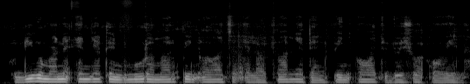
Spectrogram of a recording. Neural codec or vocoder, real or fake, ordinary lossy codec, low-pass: codec, 44.1 kHz, 7.8 kbps, Pupu-Codec; fake; none; none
